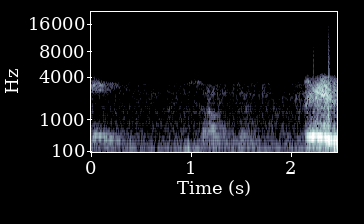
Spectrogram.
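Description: A pause in speech: quiet room tone with a steady low hum, and about a second in a faint, brief hummed voice.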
